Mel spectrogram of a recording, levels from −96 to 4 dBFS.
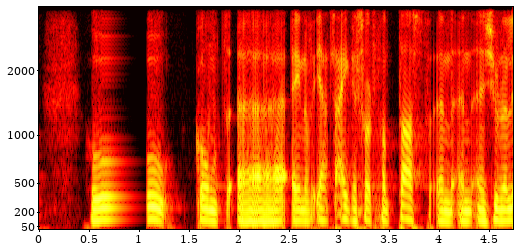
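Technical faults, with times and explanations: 0.64–1.11 s, call audio freeze: the sound stalls for about 0.44 s, the last moment stretched into a fading buzzy hiss rather than true silence, then carries on exactly where it stopped, so everything after arrives 0.44 s late. The likely cause is delayed packets draining the jitter buffer. Unlike a packet-loss dropout, no audio is missing, only a gap inserted, heard through the call path's 4 kHz band limit.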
